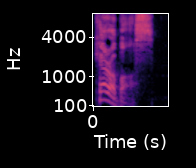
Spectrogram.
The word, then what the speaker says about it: Cerberus: Or Carabos. – Is that the original Greek pronunciation? – It's not the original Greek pronunciation, but it is the anglicized pronunciation of the original Greek spelling.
